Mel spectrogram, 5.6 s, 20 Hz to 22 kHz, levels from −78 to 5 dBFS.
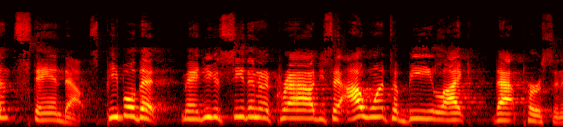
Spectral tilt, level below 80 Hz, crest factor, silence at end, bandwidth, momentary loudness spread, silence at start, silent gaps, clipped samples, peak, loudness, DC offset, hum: -4.5 dB/octave; -78 dBFS; 20 dB; 0 s; 16 kHz; 11 LU; 0 s; none; under 0.1%; -4 dBFS; -23 LUFS; under 0.1%; none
